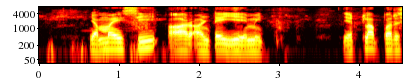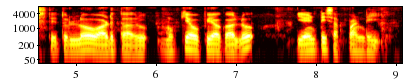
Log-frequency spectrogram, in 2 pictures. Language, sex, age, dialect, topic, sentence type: Telugu, male, 18-24, Southern, banking, question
